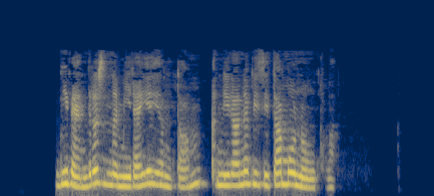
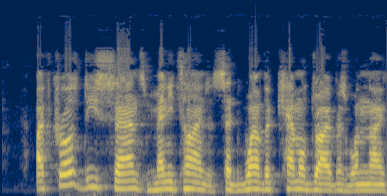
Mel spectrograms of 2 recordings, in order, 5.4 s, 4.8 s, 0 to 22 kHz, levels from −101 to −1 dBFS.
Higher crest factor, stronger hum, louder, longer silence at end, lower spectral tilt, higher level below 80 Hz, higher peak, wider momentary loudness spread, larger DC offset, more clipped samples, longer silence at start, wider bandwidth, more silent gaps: about the same, 16 dB vs 16 dB; neither; about the same, -17 LUFS vs -15 LUFS; first, 1.25 s vs 0 s; about the same, -7 dB/octave vs -6 dB/octave; second, -62 dBFS vs -54 dBFS; about the same, -2 dBFS vs 0 dBFS; about the same, 8 LU vs 6 LU; neither; neither; first, 0.7 s vs 0.45 s; second, 7.4 kHz vs 8.4 kHz; neither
